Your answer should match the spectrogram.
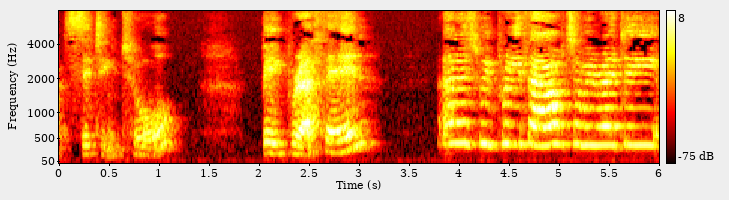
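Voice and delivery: ordinary talk

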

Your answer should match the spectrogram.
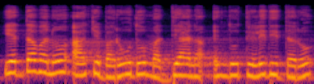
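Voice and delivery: ordinary delivery

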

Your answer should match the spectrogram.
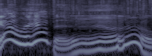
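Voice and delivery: clueless bystander. Acted. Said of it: "He's just standing like".

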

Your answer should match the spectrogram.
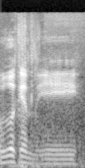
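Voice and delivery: low, soft, falling away; subdued repeat. Acted. Player echoing the earlier call, low and subdued. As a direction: let it sink low and quiet.

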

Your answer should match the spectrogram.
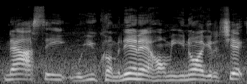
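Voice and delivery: ordinary talk

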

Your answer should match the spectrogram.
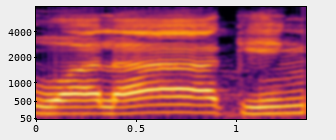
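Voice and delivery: very slow chant with the ghunnah held long; slow nasal-held recitation. Shown as a demonstration. Teacher models the ghunnah for students, slow chant. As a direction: hum the nun through the nose, drawn out. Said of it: "গুনাহ করব কেন?".

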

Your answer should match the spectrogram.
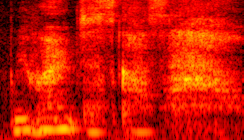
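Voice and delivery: cheeky whisper; hushed cheeky aside. Acted. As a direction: drop to a knowing whisper.

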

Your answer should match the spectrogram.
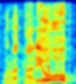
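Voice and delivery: loud rising call of the name; excited sports commentary. Real, not acted. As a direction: shout the player's name as he breaks. Live football match commentary.

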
